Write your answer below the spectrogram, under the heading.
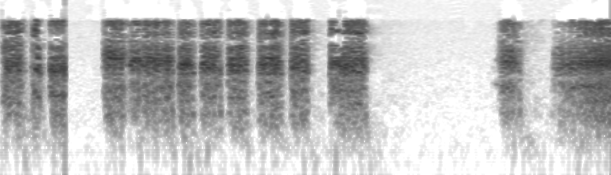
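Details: Hen red junglefowl calling the male to mate: quick bursts of raspy cackles, then a pause and a couple of drawn-out harsh notes.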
